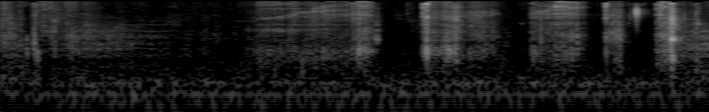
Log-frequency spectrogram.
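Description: Scissors snip and crunch through a paper card piece for a window journal card, several quiet cuts in an uneven rhythm with soft rustling between them, close but faint, with no talk.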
